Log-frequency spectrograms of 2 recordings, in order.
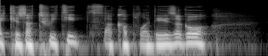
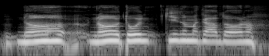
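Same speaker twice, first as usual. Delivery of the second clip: whiny mock fan; 5 semitones higher than usual. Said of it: "so many Celtic fans were like".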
